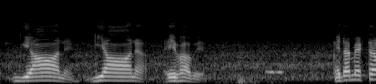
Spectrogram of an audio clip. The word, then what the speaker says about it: জ্ঞান: জিয়ান হবে এভাবে বলে জ্ঞান শব্দটাকে অনেকে জিয়ান বলে ফেলে জিয়ান উচ্চারণ করে এটা জিয়ান হবে না এটা জ্ঞান জ্ঞান এভাবে এটা আমি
